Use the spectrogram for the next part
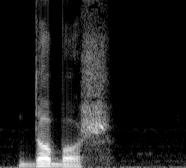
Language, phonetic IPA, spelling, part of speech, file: Polish, [ˈdɔbɔʃ], dobosz, noun, Pl-dobosz.ogg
